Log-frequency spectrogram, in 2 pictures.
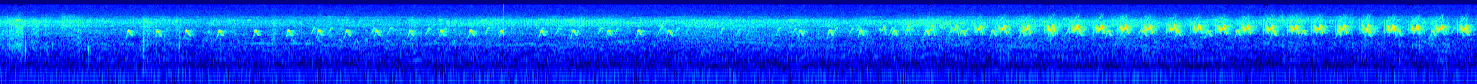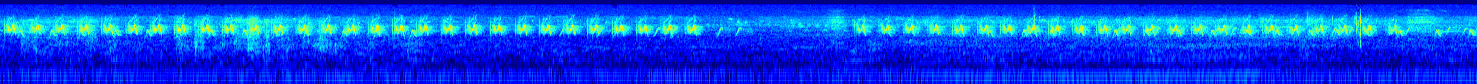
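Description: A bird calling in long runs of short, high, sharp chirps, about five a second. The run starts faintly, grows loud about nine seconds in, and breaks off for about a second a little past twenty seconds in before going on. A low steady hum lies underneath.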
